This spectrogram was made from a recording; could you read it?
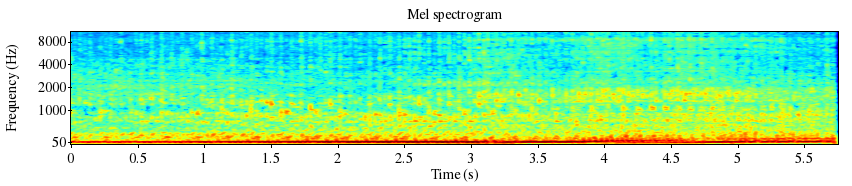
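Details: Mid-1950s Chris-Craft Model W (marinized Hercules WXLD) inboard in a 1940 23-ft speedboat, after overhaul following an oil-pressure-loss failure, test run: deep steady low rumble with an even beat, no knocking or ticking; normal running.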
